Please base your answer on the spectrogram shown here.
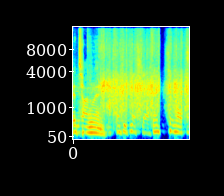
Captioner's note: applause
